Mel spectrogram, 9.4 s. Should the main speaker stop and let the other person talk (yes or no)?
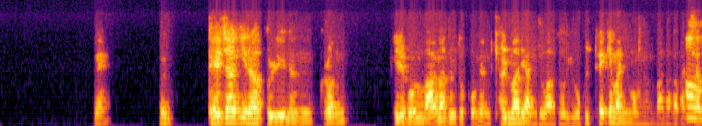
yes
